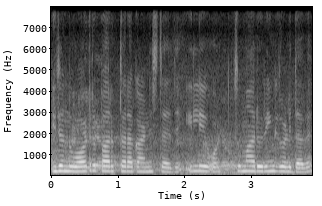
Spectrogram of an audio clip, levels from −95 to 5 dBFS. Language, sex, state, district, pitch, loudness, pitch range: Kannada, female, Karnataka, Dakshina Kannada, 230 Hz, -16 LUFS, 220-235 Hz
